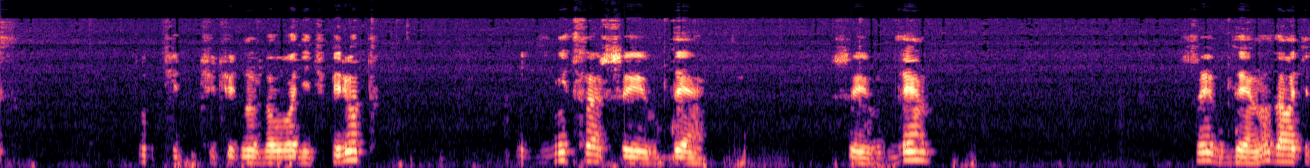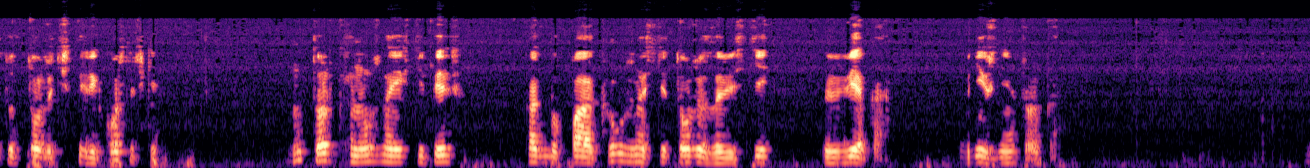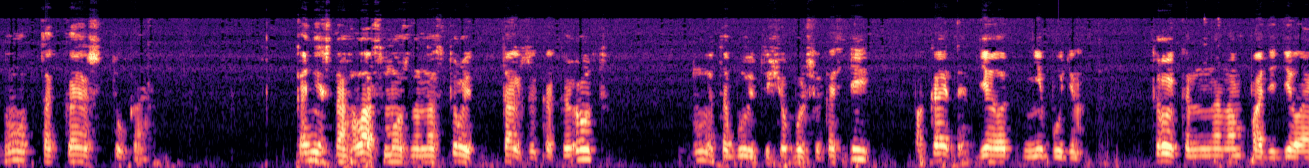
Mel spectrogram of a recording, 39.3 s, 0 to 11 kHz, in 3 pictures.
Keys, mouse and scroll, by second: 1.6 click, 4.0 middle click, 4.9 KP_1, 6.5 shift+d, 8.5 shift+d, 12.1 shift+d, 13.6 middle click, 16.2 click, 18.0 click, 20.6 click, 21.5 click, 23.0 middle click, 25.5 KP_1, 26.3 scroll up 2, 27.0 shift+middle click, 27.0 shift+scroll up 1, 29.4 scroll down 4, 30.4-30.7 scroll down 1, 32.8 scroll up 3, 34.6 middle click, 37.1 KP_3, 38.1 click.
